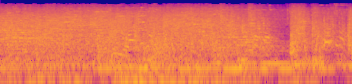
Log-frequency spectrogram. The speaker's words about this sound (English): And this kicks off with the Nazis being very overdramatic, as Nazis tend to be. Especially movie Nazis. Starts out with them busting into a home. Crashing through windows.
